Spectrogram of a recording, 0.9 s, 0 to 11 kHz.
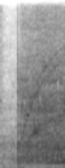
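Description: A rotary cutting tool bites into a Honda S2000 airbox, a sudden harsh onset followed by a sustained abrasive whine with a slowly rising pitch, loud and close with no talking.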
